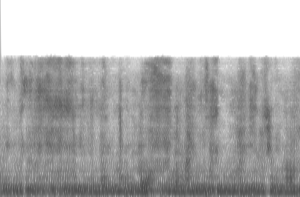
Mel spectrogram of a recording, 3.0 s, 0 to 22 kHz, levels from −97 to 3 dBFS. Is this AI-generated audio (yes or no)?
yes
